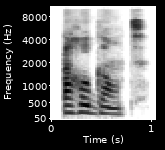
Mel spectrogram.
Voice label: "arrogante", francés; estados animo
